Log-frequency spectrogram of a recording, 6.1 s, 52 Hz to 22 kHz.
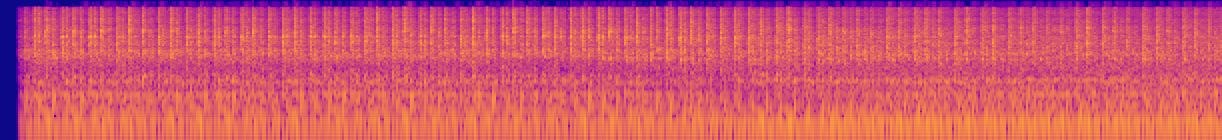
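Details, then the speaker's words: Onan 6500 (6.5 kW) gas commercial generator, missing its muffler, runs loud and lumpy with an uneven, stumbling firing beat, popping and backfiring; misfire traced to a severely fouled spark plug despite spark always being present. "Okay, so if you just saw the video of this running like shit, I don't know if the backfire was coming out in the video."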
